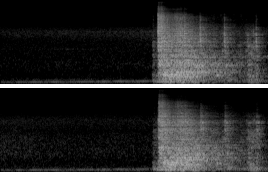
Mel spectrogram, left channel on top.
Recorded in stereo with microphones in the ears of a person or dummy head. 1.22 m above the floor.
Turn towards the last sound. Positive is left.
turn(degrees=60)  # may be behind; listen again after turning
